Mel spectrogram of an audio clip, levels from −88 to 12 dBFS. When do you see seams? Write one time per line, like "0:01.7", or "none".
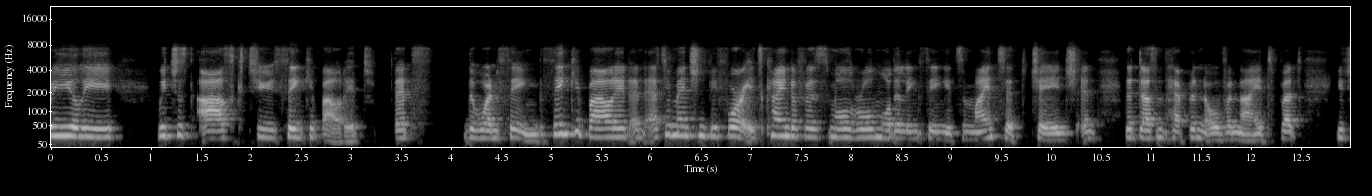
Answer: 0:03.2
